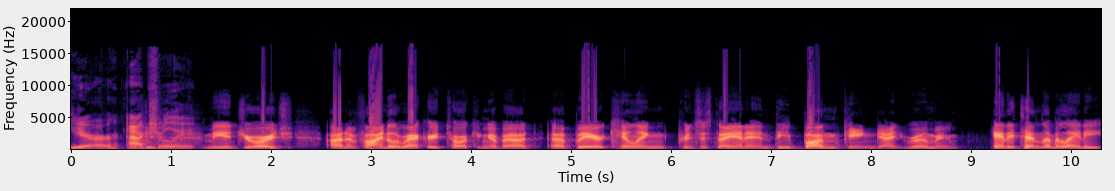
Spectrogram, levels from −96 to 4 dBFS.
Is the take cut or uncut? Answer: uncut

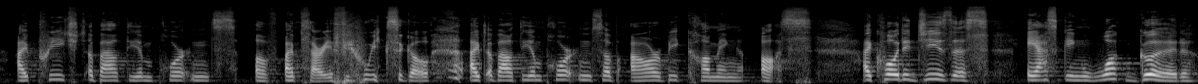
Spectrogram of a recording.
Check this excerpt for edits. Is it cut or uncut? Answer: cut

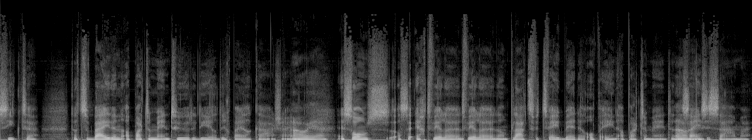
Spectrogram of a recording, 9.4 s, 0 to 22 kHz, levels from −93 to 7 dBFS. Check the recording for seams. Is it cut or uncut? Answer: cut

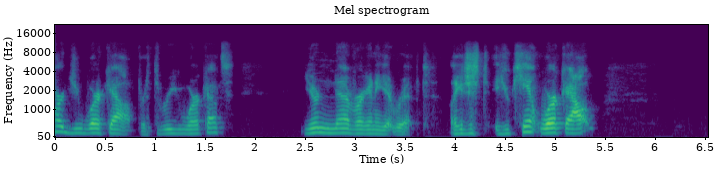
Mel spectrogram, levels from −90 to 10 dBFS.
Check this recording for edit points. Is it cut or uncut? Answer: uncut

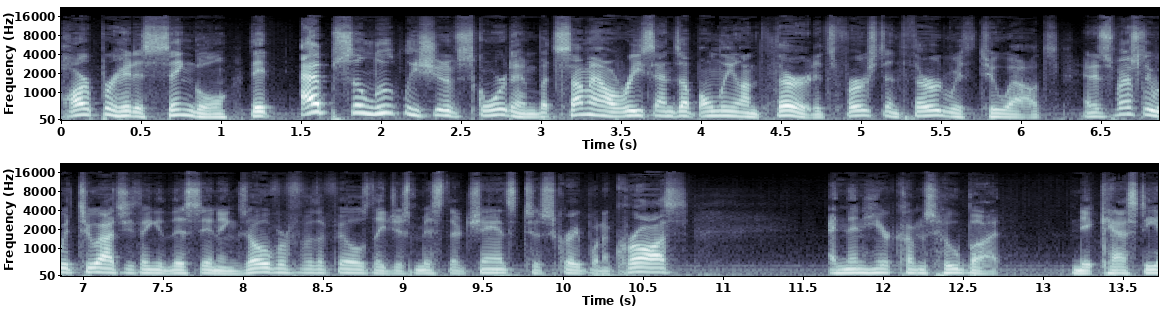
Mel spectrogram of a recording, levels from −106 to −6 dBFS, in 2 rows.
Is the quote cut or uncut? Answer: cut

